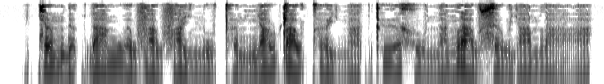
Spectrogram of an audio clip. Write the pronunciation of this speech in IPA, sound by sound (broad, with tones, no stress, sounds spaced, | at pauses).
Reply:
c ə˧ m ɗ ə˨˩ k̚ ɗ a˧ m w ə˨˩˨ w v a˨˩ w f a˨˩ j n u˨˩˨ t̪ʰ ə˨˩˨ m ɲ a˧˥ w ʈ a˧˥ w t̪ʰ ə˨˩ j ŋ a˨˩ k̚ t̪ʰ ɨ˧ ə̯ x u˨˩ n a˧˥ ŋ l a˨˩˦ w s ə˨˩ w j a˧ m l aː˨˩˦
